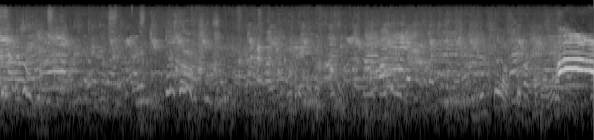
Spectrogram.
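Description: Young pigs squeal and grunt.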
